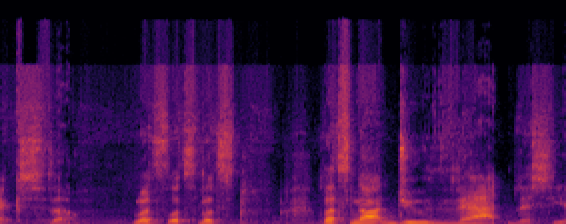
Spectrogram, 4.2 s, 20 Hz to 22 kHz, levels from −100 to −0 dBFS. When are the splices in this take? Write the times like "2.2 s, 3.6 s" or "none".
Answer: none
